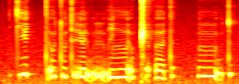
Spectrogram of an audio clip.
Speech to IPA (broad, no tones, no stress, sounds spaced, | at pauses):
tʲ e tː ə̰ u̯ t u t r ʏ ɾ ṵ r ṵ i̯ lː ə̰ u̯ ǁ ə̰ ʔ əː t | lː ṵ t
